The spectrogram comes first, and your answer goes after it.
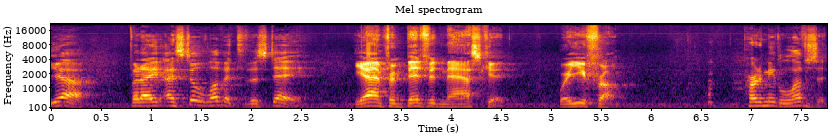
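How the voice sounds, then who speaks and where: A man with a fairly high pitch and ordinary pitch variation speaks at a moderate pace with long, frequent pauses, and audible room echo surrounds him. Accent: American. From US, Boston area with childhood in England and Kentucky parents. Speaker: AI researcher and podcast co-host. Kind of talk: casual chat.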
